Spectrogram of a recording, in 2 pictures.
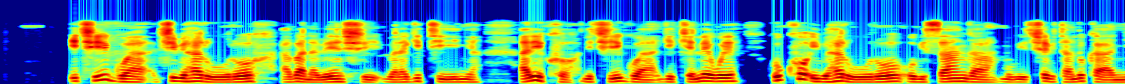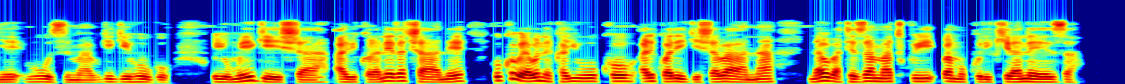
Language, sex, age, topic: Rundi, male, 50+, education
